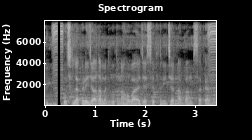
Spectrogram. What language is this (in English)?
Magahi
